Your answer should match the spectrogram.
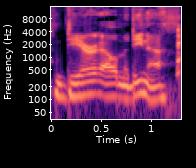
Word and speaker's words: Deir el-Medina: The only other large cache of ostraca has been found in the ancient village of, I don't know how to say this, Deir el-Medina.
